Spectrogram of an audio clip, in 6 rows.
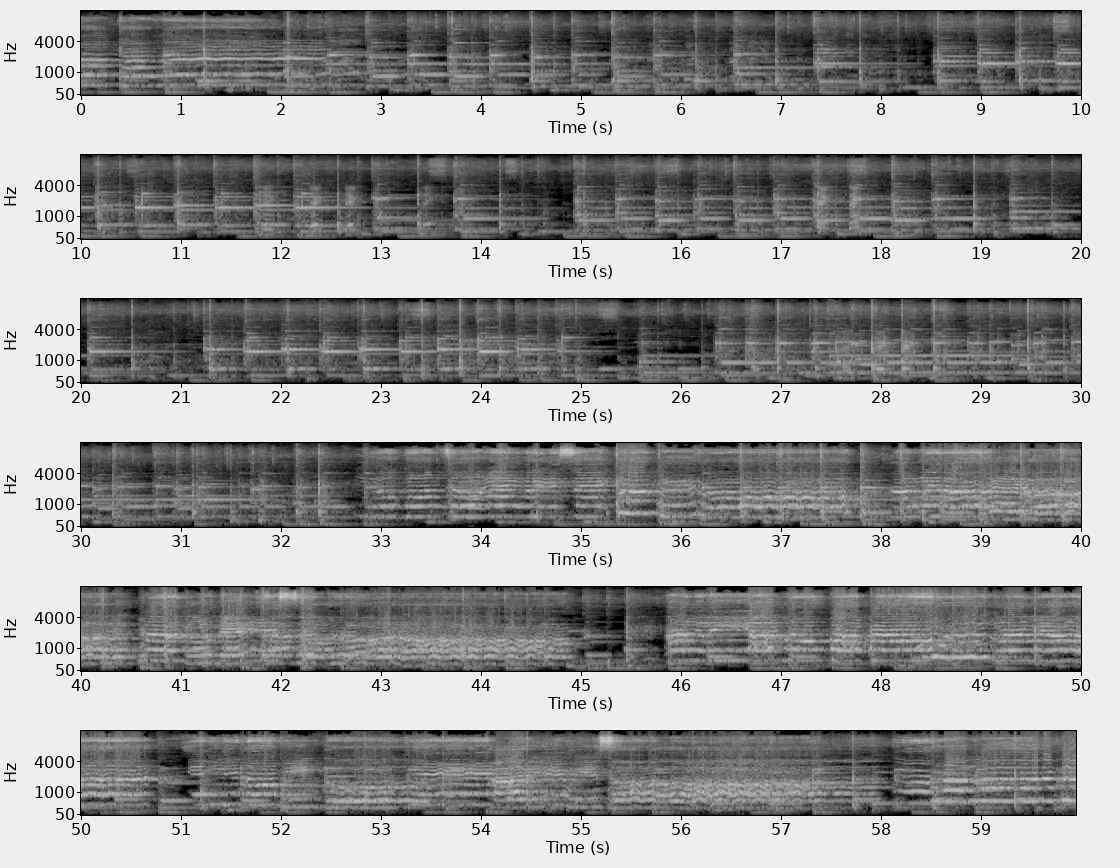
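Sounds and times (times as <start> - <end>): person singing: 0.0 - 3.1, 27.0 - 29.7, 32.1 - 59.9
gamelan music: 0.0 - 59.9
tuned mallet percussion: 0.0 - 59.9.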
